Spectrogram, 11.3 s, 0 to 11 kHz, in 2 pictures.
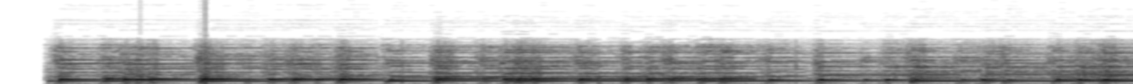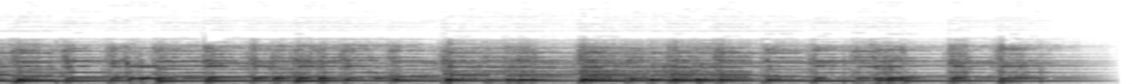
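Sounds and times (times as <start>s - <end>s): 
cavaquinho: 0.2s - 11.2s.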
